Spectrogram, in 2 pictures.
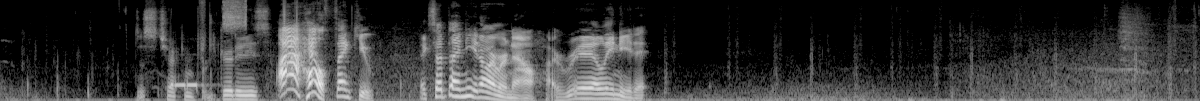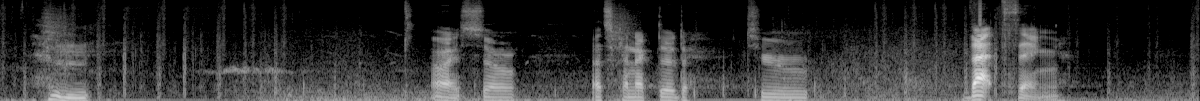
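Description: Footsteps crunch on gravel and concrete.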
